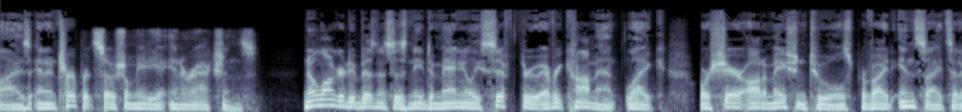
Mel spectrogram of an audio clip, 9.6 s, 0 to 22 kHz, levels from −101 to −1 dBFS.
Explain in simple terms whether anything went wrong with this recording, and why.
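A call bitrate drop runs from 0.63 to 3.43 s. The connection briefly had less room, so the speech was squeezed into far less data. It sounds rougher and muffled, with the crisp sounds above 8 kHz cut off, until quality returns.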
